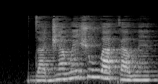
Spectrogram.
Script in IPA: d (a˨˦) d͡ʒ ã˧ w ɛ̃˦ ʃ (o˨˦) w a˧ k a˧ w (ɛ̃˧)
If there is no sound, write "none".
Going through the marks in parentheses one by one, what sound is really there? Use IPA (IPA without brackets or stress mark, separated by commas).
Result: a˨, o˦, ɛ̃˧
